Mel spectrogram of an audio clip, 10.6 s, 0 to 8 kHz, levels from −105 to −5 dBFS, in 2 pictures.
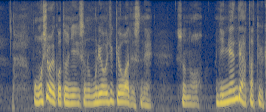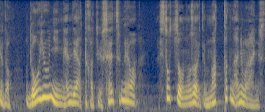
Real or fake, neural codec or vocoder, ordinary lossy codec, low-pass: real; none; none; none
